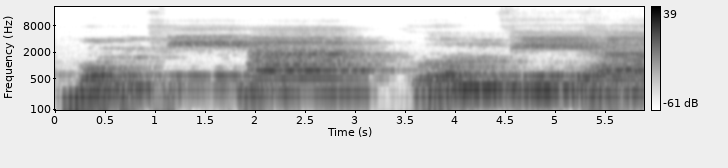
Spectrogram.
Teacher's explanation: humnya tetap dijelaskan walaupun dia ketemu fa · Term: idgham syafawi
